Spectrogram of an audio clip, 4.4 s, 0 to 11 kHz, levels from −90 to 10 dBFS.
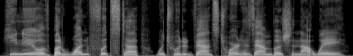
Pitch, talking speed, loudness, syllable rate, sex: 210 Hz, 205 wpm, -18 LUFS, 5.1 syllables/s, female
